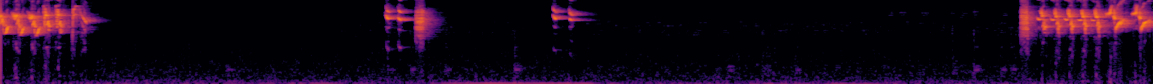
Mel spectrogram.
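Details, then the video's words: European goldfinch singing in short twittering bursts, about a second each, of rapid high tinkling notes at the start and end, with two brief chirps between and long silent gaps. "carduelis الغناء"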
